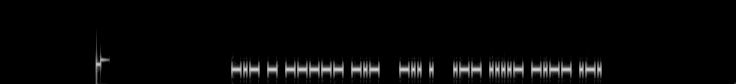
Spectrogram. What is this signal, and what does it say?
Morse code, heard as a keyed tone, about 40 wpm, 690 Hz. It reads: KT0K DE W4YR
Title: USA Callsign DE Callsign - 4 Characters - 40wpm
